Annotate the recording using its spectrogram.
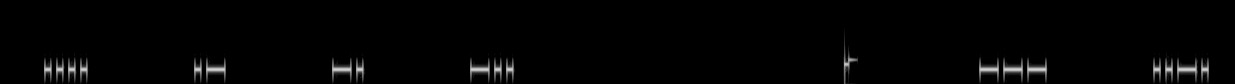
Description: Morse code, heard as a keyed tone, about 20 wpm, spaced as for 7 wpm, 690 Hz. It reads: HAND OF
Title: 6x Character Spacing - Top 200 Words - 20wpm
